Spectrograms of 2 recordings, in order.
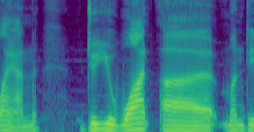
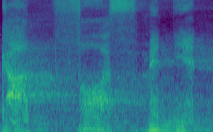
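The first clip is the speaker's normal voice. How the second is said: serpent voice, quieter; 14 dB quieter than usual. Voicing a serpent that summons a player: serpent voice. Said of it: "the serpent looks at you and then says".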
